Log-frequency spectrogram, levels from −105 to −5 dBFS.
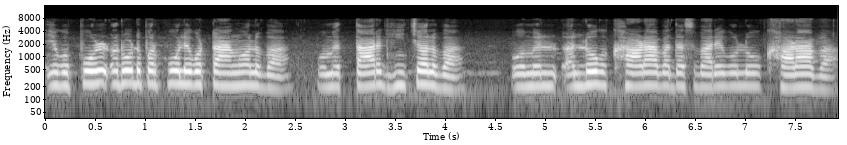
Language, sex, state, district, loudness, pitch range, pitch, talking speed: Bhojpuri, female, Bihar, Muzaffarpur, -15 LUFS, 195-220 Hz, 210 Hz, 180 wpm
